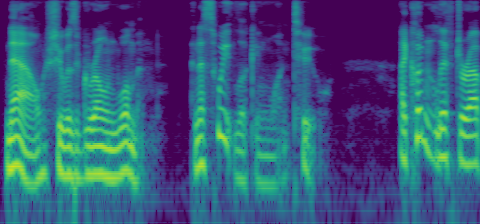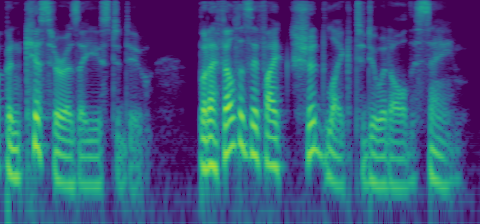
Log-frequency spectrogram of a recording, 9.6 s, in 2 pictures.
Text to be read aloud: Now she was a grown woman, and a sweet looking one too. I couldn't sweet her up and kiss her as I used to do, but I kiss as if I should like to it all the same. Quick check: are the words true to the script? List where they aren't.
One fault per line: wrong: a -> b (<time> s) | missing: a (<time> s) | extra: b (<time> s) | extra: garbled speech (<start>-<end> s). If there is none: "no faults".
wrong: sweet -> lift (4.4 s)
wrong: kiss -> felt (6.9 s)
extra: do (8.4 s)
